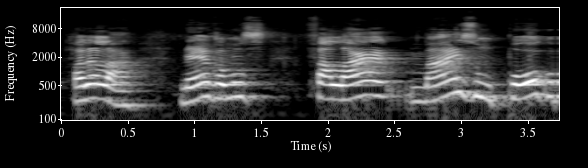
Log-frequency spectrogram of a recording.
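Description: A woman speaks in a high voice with lively intonation, and the room echo is audible. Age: 40s. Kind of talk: religious teaching talk. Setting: online live stream.

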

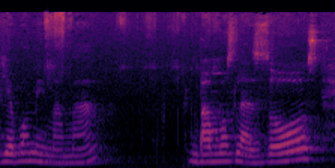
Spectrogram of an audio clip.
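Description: Speaking with a Mexican accent, a woman keeps a moderate pace and fairly even intonation. Audible room echo surrounds her voice. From Mexico City. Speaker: podcast host, accountant and life coach. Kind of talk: personal testimony monologue. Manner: hesitant, many fillers and repetitions.

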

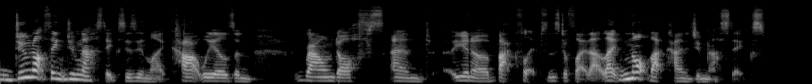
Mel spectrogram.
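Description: A woman with a British accent, her loudness swinging widely, on a very clean recording with a silent background. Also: moderate pace. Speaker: fitness coach. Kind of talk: casual solo podcast talk.

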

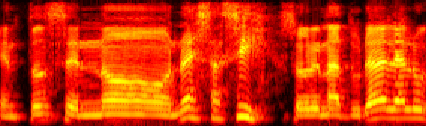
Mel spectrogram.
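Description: With a Chilean accent, a man speaks at a moderate pace with lively intonation. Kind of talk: casual chat.

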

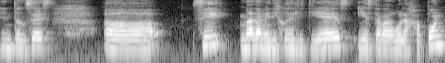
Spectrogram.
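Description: A dark, mellow tone comes through at a very slow pace with fairly even intonation. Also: woman, medium pitch for a woman. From Mexico, State of Mexico. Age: 20s. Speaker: missionary staff member. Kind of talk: casual interview.

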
